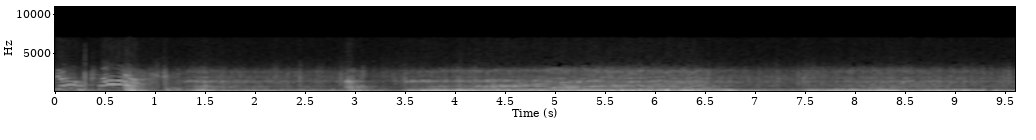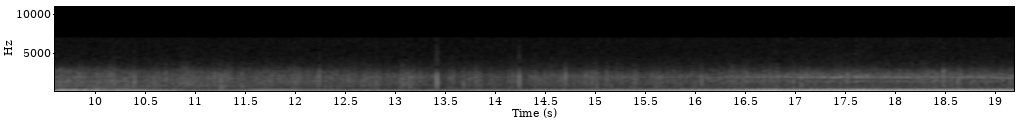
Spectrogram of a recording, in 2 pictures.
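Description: car engine revving

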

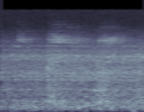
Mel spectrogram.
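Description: moving train

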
